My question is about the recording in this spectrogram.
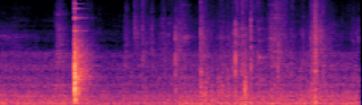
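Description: A white ceramic bowl set down on the counter with one sharp knock about a second in. Then come lighter clicks and crinkles as stiff, dry rice paper sheets are handled and pulled from their plastic package.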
